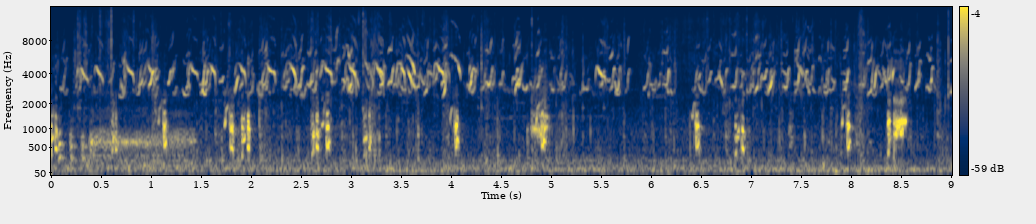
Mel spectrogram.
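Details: Baby chickens hatching in spring 2021, peeping constantly in a crowded chorus of shrill chirps, with a soft low murmur early and scattered brief clucks throughout.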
